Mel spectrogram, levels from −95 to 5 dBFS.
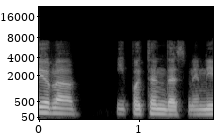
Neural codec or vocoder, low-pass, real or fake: codec, 16 kHz, 0.5 kbps, X-Codec, HuBERT features, trained on balanced general audio; 7.2 kHz; fake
